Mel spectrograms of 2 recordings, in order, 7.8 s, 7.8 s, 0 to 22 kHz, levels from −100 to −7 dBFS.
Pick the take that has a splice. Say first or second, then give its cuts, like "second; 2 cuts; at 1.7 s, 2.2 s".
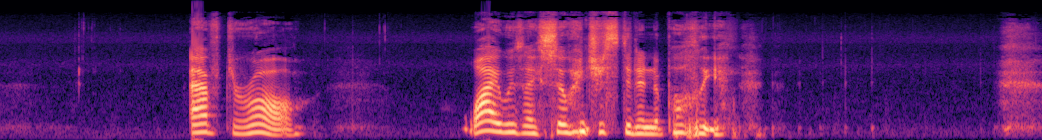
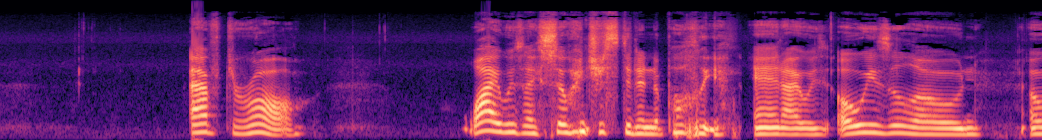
second; 1 cut; at 5.6 s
